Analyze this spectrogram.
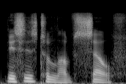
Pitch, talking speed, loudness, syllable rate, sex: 115 Hz, 240 wpm, -19 LUFS, 4.5 syllables/s, male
